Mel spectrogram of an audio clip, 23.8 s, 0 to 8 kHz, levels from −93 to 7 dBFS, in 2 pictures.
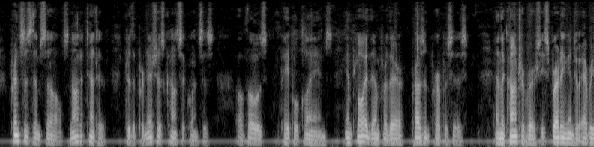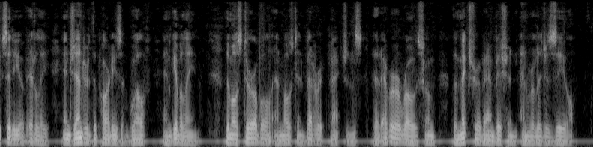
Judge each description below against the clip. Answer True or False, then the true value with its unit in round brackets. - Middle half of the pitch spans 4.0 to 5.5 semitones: True (5.2 semitones)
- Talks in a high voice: False (95 Hz)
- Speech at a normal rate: False (130 wpm)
